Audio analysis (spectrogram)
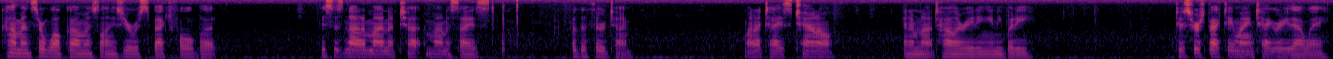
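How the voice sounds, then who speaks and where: A woman live streamer talking informally to her viewers in a halting, repetitive, insistent way. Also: low-pitched, flat delivery, slight background noise.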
